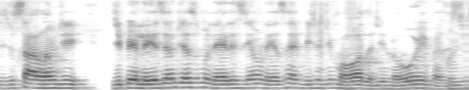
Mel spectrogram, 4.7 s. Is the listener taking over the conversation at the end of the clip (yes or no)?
yes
